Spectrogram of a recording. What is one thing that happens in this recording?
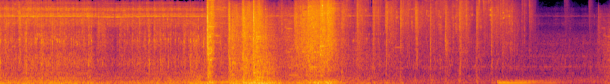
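Heavy armored footsteps thud steadily on the ground.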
